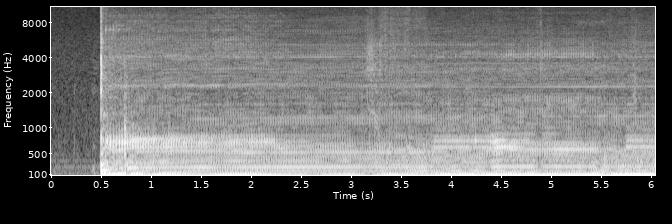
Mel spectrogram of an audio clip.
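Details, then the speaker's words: Replacement TurboWerx Spartan quiet turbo oil scavenge pump (12 V, max 3.5 A) on a bench test: switches on with a clean, steady low hum, no rattle or grind; significantly quieter than the old pump. "oh wow you just about can't even yeah it's significantly quieter that's for sure"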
